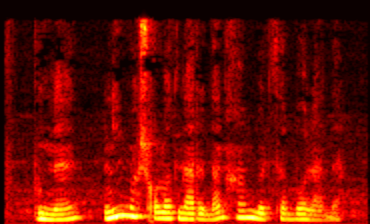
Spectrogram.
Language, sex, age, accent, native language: Uzbek, female, 18-24, Farg'ona, Uzbek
